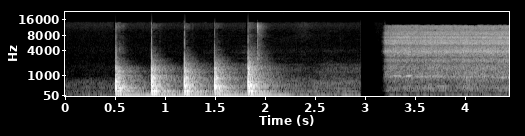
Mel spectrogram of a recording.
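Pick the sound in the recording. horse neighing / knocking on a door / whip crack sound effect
knocking on a door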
